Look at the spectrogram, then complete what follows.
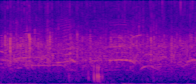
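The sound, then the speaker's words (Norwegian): An audience applauding, a dense, steady patter of many hands clapping at an even loudness for the full three seconds, with faint crowd voices mixed in. “Gi en applaus.”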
